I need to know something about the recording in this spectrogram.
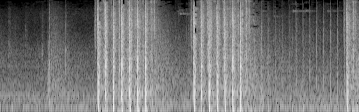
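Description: A submachine gun fires short rapid bursts close by.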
